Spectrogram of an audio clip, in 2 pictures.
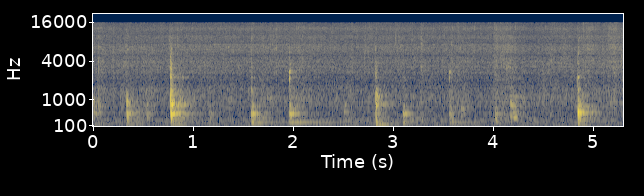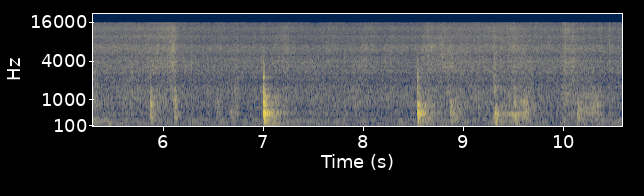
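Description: Lean ground beef sizzling in an electric skillet, almost fully browned. A utensil scrapes and knocks against the pan at irregular intervals as the meat is stirred and broken up.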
